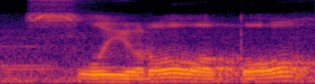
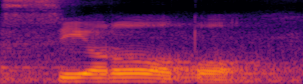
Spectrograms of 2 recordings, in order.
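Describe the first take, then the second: First: The word starts with an emphatic s sound. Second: The word starts with a plain s sound. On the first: "dengan shad" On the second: "ini diarahkan ke huruf sin"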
